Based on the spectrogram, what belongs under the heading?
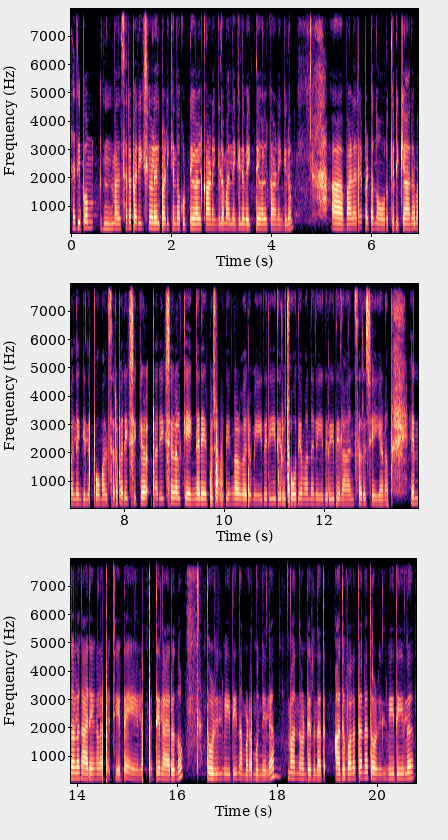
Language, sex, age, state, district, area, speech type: Malayalam, female, 18-30, Kerala, Thiruvananthapuram, rural, spontaneous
